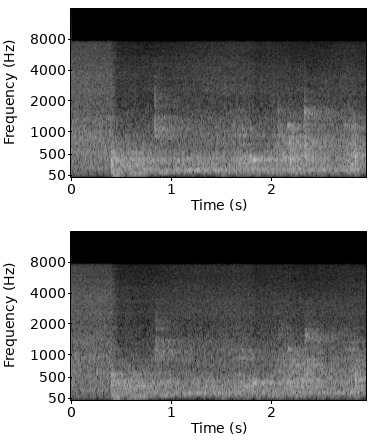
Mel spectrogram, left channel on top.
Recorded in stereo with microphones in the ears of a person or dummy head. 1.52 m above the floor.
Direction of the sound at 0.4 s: 60° left (ahead or behind).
